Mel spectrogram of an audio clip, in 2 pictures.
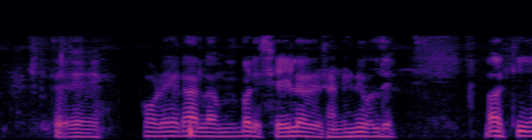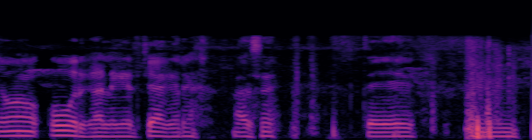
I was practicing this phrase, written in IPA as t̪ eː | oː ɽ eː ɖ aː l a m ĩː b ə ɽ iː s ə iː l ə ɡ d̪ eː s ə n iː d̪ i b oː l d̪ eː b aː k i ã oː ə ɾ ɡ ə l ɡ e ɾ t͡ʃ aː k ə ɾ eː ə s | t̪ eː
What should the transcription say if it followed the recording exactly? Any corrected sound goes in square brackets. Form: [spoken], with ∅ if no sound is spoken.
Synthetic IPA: t̪ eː | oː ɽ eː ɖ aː l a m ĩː b ə ɽ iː s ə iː l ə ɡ d̪ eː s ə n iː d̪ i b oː l d̪ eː b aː k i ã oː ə ɾ ɡ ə l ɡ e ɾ t͡ʃ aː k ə ɾ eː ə s | t̪ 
